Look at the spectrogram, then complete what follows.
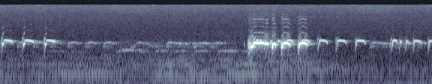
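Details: Local zebra dove singing actively. Faint, distant hooked notes drift for three seconds before a loud close phrase of stuttering coos. Quicker hooked notes follow at an even pitch.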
